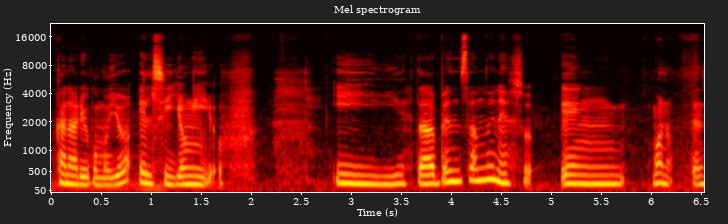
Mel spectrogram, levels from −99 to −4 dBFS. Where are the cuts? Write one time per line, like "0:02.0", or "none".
none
